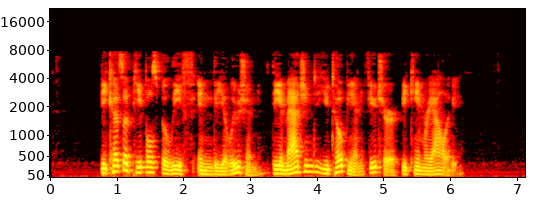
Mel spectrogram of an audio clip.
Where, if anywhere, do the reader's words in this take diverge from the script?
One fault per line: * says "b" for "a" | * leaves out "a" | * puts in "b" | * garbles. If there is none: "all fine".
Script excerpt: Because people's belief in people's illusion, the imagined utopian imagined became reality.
* puts in "of"
* says "the" for "people's"
* says "future" for "imagined"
